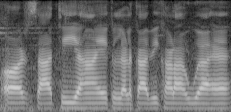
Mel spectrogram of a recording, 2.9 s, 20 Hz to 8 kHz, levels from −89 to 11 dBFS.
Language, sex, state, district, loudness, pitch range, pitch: Hindi, male, Madhya Pradesh, Katni, -16 LUFS, 130-135 Hz, 135 Hz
